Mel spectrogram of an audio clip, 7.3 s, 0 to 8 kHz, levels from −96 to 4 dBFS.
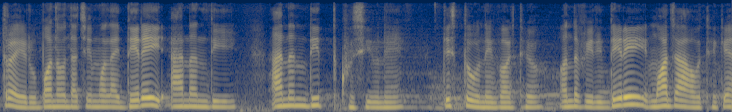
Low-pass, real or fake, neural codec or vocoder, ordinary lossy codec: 7.2 kHz; fake; autoencoder, 48 kHz, 32 numbers a frame, DAC-VAE, trained on Japanese speech; none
